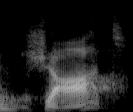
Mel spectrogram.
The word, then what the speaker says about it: JWT: JWT Json web token sometimes called a jot I don't know why like why would you pronounce those letters jot I it annoys me but anyway that's like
